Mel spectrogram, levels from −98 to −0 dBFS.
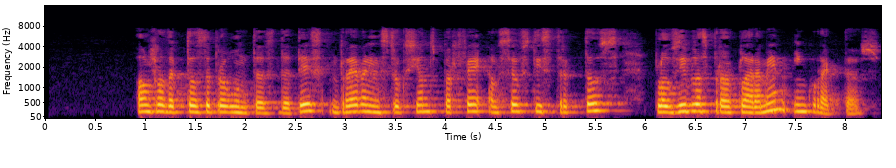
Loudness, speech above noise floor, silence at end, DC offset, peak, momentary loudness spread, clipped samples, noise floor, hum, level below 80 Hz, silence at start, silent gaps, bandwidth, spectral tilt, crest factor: -16 LUFS; 57 dB; 0.05 s; under 0.1%; -2 dBFS; 7 LU; under 0.1%; -73 dBFS; none; -58 dBFS; 0.95 s; none; 7.6 kHz; -7.5 dB/octave; 14 dB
